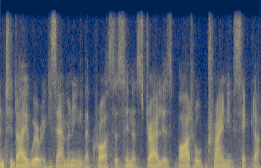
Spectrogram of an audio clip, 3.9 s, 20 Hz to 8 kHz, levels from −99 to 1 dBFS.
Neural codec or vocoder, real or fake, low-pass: codec, 16 kHz in and 24 kHz out, 0.8 kbps, FocalCodec, streaming, 65536 codes; fake; 7.2 kHz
